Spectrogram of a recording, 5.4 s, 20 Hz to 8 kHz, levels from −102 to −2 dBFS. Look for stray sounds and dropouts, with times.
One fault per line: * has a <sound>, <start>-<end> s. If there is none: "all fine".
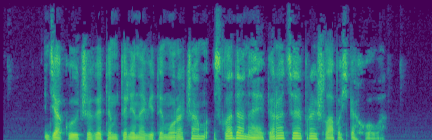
all fine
